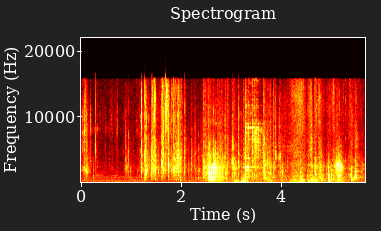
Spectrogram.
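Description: Packaging rustling and crinkling as parts are handled in a cardboard box: plastic bag and cardboard, in uneven bursts that start about a second in.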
